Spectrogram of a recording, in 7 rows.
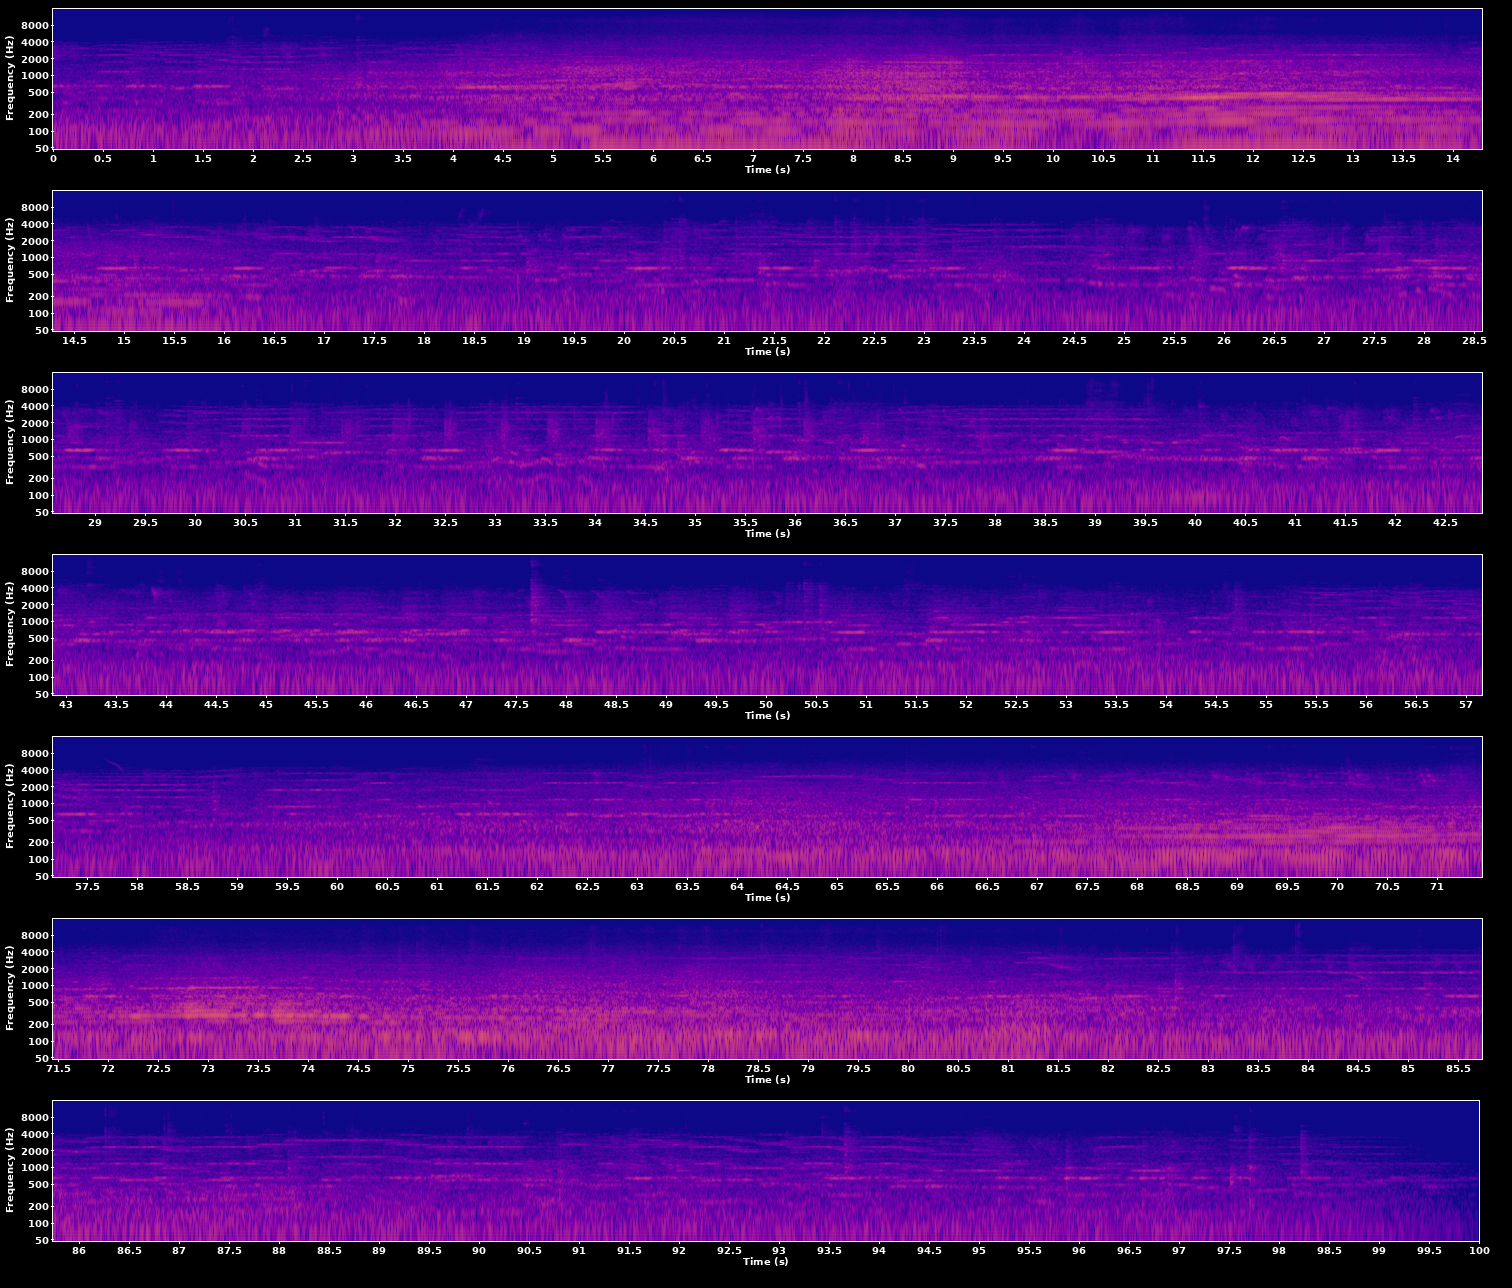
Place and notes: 大福村, Hsiao Liouciou Island - In the temple square
In the temple square, Birds singing, Traffic Sound
Zoom H2n MS +XY
Liuqiu Township, Pingtung County, Taiwan, 1 November 2014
